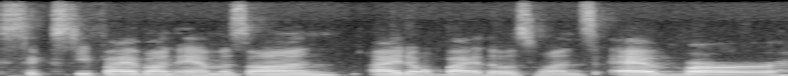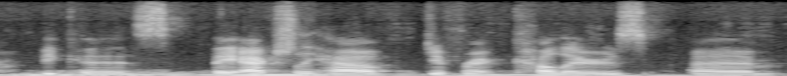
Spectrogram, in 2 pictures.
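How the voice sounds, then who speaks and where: A woman hosting a live coloring chat stream, talking casually with lots of fillers and frequent laughter. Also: lowish voice. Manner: chatty, laughs often, many fillers.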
